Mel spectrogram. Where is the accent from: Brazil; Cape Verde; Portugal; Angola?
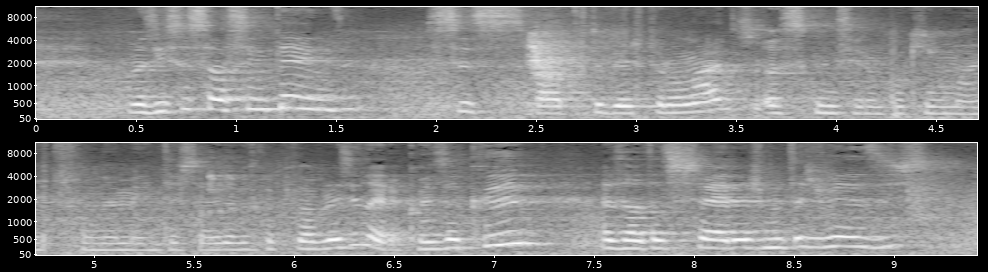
Angola; E como se isso me tirasse um pouco a autoridade como angolana e tal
